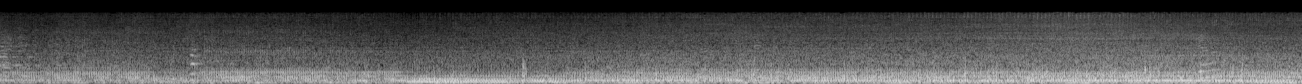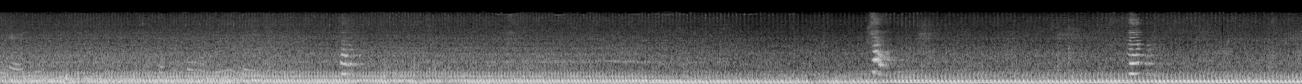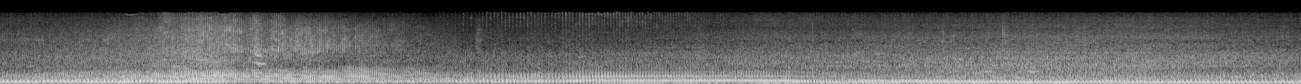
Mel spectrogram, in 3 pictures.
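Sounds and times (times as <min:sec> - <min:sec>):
road traffic engine drone: 0:00.0 - 0:39.0.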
